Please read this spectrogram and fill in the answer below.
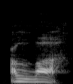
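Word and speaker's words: الله: Quoi que vous disiez, il est ou Allah, vous prononcez qu'un seul L. Allah, il est. Vous comprenez, quand vous dites Bismillah ou Bismallah, vous prononcez ça, les gars. C'est faux. Je suis désolé, c'est marqué ça.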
